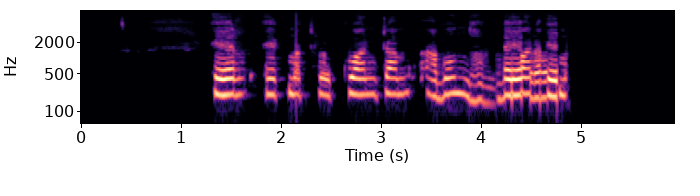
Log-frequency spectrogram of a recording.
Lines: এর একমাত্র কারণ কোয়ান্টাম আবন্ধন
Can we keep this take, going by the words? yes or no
no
